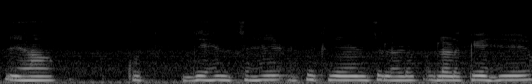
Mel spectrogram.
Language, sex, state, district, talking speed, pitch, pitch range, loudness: Hindi, female, Bihar, Gopalganj, 65 wpm, 195 Hz, 185-200 Hz, -32 LUFS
